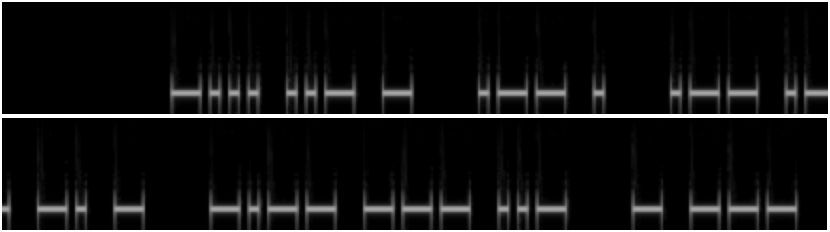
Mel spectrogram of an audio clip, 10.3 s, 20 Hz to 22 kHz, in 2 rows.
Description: Morse code, heard as a keyed tone, about 20 wpm, 700 Hz. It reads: BUT WE WANT YOU TO
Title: Sentences from Top 700 Words 20wpm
